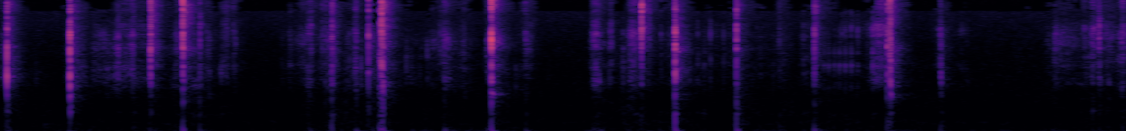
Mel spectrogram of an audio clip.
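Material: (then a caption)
Plastic. Fingertips flick and scratch through the black plastic bristles of a hand-held round styling brush with a hollow, vented metal barrel and a black handle. Quiet, close-up sharp ticks and scratchy rasps repeat at an uneven pace. Each has a bright, crisp edge that dies away almost instantly.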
